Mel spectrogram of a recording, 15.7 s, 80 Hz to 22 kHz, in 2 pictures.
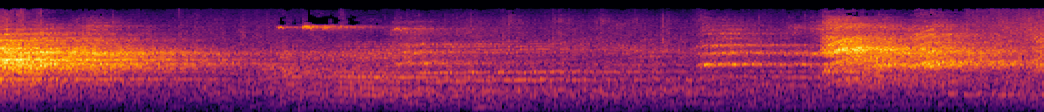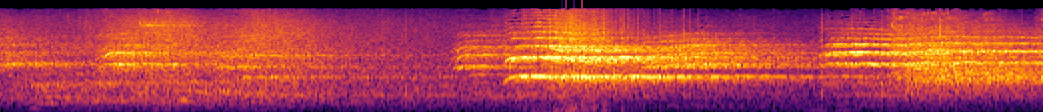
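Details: Belugas Gray, Nana and Mirai in training at Port of Nagoya Public Aquarium on 6 August 2023: squeaky harmonic calls and whistles, a bright pure whistle near twelve seconds, with pulsed bursts and the echo of a large indoor hall.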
